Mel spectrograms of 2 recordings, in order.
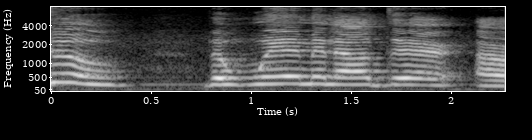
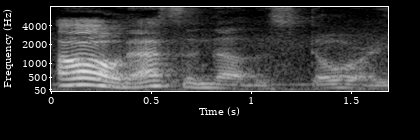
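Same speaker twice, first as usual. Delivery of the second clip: ordinary delivery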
